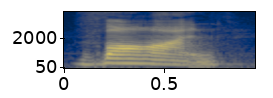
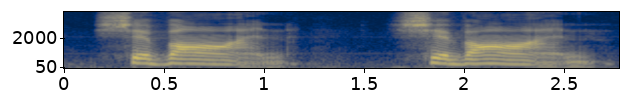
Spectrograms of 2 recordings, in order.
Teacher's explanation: Ah, as in father, or you can even round the lips a little bit, and then an N.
